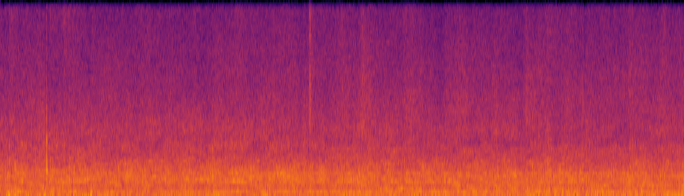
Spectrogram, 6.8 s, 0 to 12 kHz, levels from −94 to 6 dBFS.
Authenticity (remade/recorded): remade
